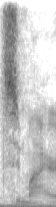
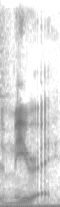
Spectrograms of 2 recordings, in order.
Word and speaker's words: Sumire: Okay, so it's not Sumire, it's Sumire. I will be pronouncing that correctly from now on, guys.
